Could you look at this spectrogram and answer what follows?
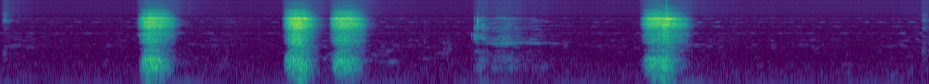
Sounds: Sniff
